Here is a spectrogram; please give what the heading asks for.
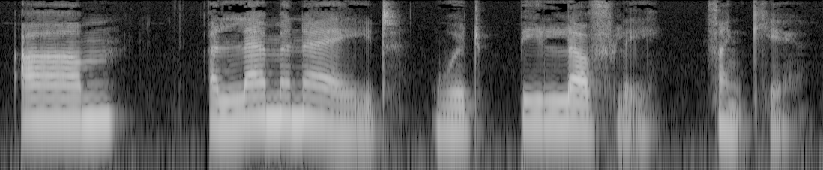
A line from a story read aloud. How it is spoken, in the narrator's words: said slowly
